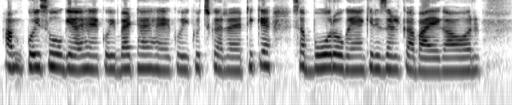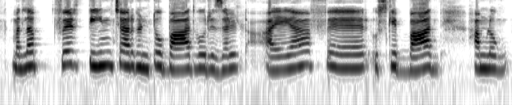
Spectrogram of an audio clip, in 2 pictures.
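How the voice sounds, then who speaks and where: A woman's voice: on the high side, fairly even intonation, normal speed. A young woman with a slightly sore throat giving casual, chatty advice in a vlog and often checking in with her listeners. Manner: chatty, mixes English phrases, frequent "theek hai" check-ins. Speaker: defence exam aspirant vlogger.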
